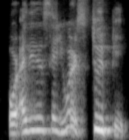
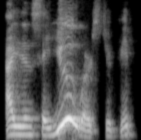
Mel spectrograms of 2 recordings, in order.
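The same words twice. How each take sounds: First: "were" lifted high and stressed; higher "were", falling after it. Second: "you" hit hard and loud; loud "you", the rest kept level; stress on YOU. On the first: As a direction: lean on "were" as a correction of the past. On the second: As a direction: punch "you" so it points at the listener. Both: Shown as a demonstration. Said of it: "it depends where do you put the focus".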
